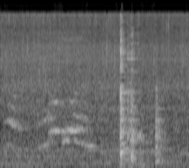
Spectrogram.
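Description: Tiger prawns fry in hot spiced oil with a soft, close sizzle. A few louder clatters of stirring or prawns dropping into the pan cut through near the end.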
